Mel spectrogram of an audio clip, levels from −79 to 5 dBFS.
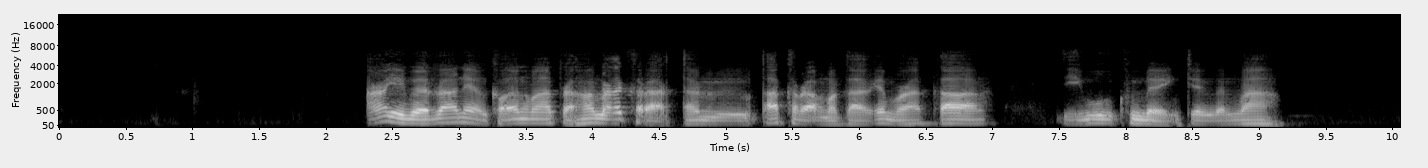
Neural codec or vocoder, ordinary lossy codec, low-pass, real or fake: codec, 16 kHz, 0.5 kbps, X-Codec, HuBERT features, trained on general audio; none; 7.2 kHz; fake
